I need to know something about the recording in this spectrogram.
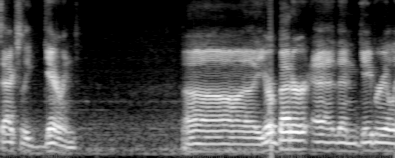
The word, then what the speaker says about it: Garand: The creator of the M1 Garand was, it's pronounced Garand. Everybody says I'm Garand here in the United States, but it's actually Garand.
